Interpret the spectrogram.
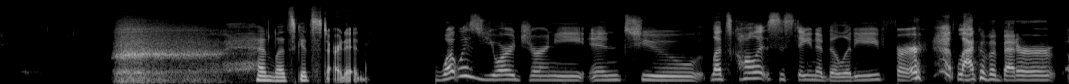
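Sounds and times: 
deep breath taken together: 0:01.1 - 0:02.6
speech: 0:02.6 - 0:03.8, 0:04.4 - 0:10.6.

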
